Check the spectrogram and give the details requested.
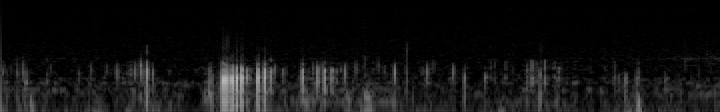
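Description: Low gurgling rumbles and bubbling, loudest in one long growl, from an empty, hungry stomach: ordinary bowel sounds.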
